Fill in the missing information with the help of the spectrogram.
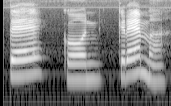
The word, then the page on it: te con crema: spanish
